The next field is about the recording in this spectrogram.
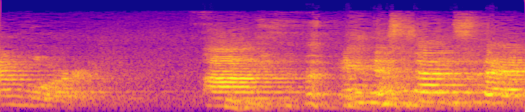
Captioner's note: audience laughing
